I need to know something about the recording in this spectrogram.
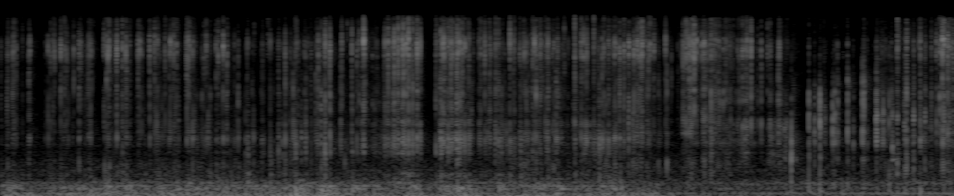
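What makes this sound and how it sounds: Long green nails tap and scratch across a single red Christian Louboutin pointed-toe pump held in both hands, moving over its spike-studded leather upper and tan leather insole; the shoe is hollow and empty. The result is quiet, dense, rapid ticking and scraping with a bright, hissy edge over a steady low rumble, and each tap dies away almost instantly.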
